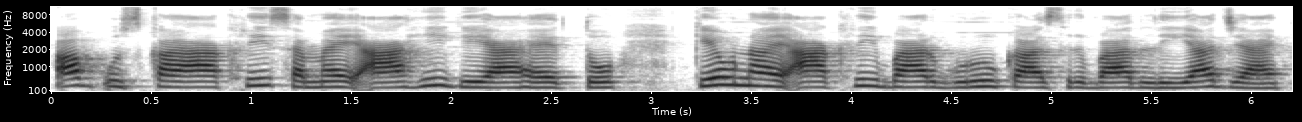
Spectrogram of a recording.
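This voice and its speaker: A woman's voice: mid-range voice, measured pace, fairly bright tone, lightly acted. A woman voicing an earnest, respectful young male pupil speaking to his guru in a storybook tale. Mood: resigned, respectful. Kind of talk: storybook narration dialogue.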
